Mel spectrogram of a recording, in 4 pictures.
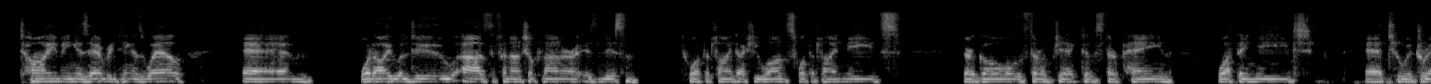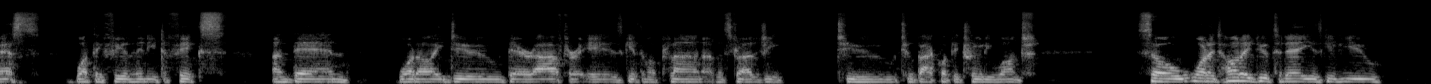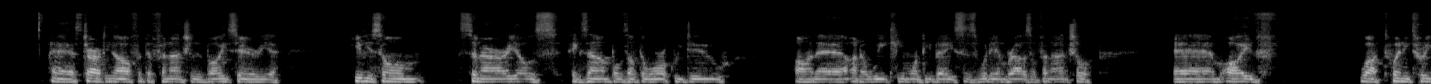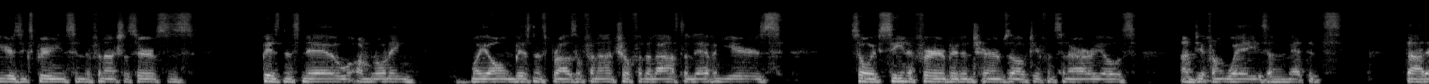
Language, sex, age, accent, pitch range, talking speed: English, male, 30-49, Irish, 120-130 Hz, 150 wpm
